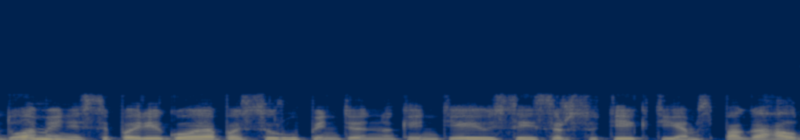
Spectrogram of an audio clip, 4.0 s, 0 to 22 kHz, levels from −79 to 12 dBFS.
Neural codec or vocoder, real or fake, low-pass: none; real; 7.2 kHz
